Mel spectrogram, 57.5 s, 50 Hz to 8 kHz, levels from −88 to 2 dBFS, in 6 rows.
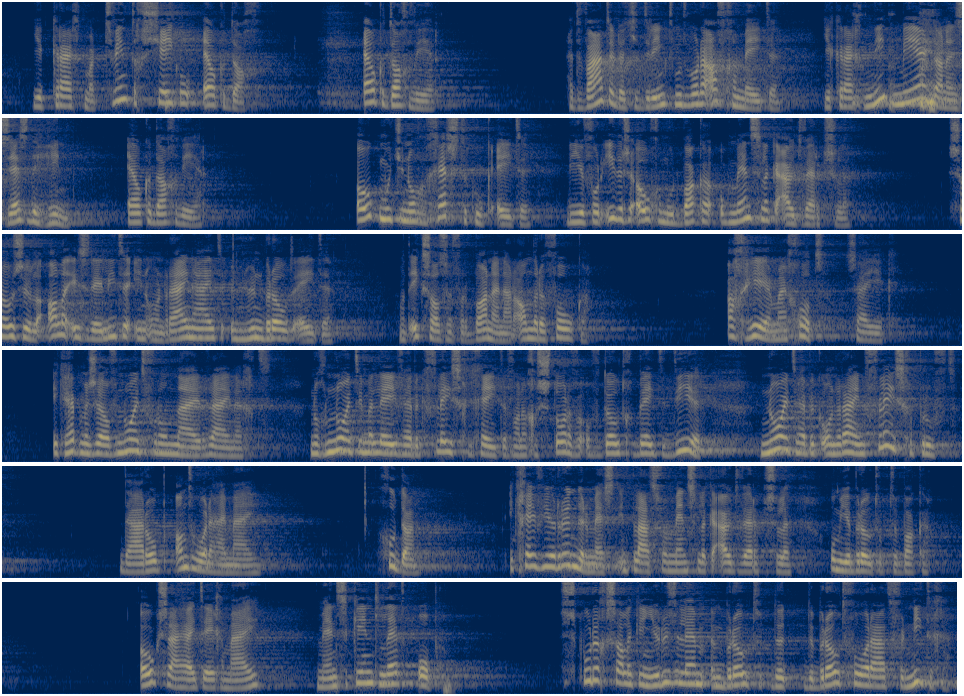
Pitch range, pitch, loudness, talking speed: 175-235 Hz, 200 Hz, -33 LUFS, 140 wpm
